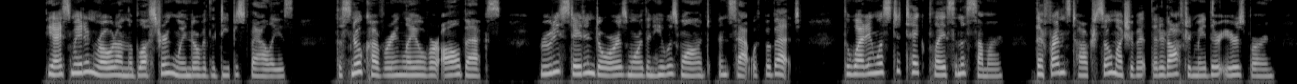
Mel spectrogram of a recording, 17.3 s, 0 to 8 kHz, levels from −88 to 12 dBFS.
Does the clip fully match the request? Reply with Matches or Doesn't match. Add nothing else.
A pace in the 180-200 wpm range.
Matches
